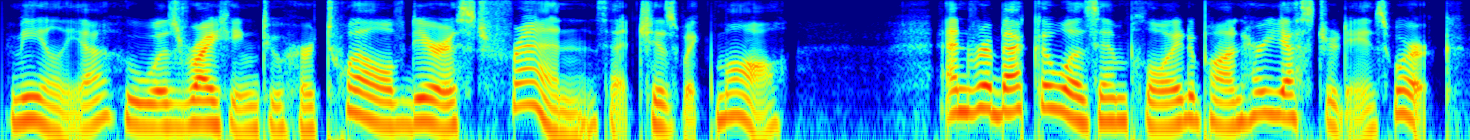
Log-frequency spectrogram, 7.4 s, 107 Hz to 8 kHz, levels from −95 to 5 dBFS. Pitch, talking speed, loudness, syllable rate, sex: 190 Hz, 165 wpm, -19 LUFS, 5.2 syllables/s, female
